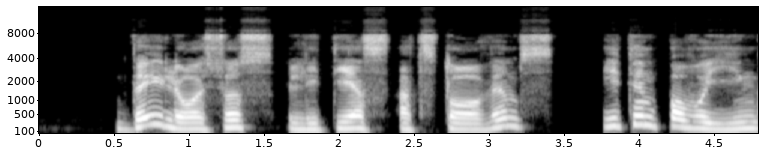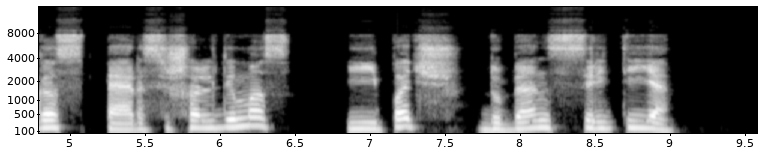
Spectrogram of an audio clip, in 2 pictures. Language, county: Lithuanian, Telšiai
